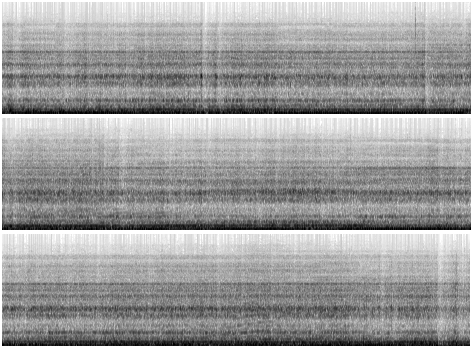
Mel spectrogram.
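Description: Motorcycle engine running steadily at an unchanging pitch, a constant low drone with even tones above it.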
